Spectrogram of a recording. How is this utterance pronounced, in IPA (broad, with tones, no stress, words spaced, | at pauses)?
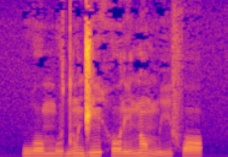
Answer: wo˨mu˨dũ˧ d͡ʒĩ˦ho˧ɾĩ˦nɔ̃˦˨ mi˨˦ fɔ˧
